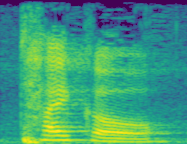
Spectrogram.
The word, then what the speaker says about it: taiko: Your word is taiko.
